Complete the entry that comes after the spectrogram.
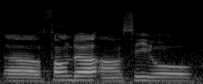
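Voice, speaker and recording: A man's voice: on the high side, a little slow, slight background noise. A man from Benin with a Beninese French accent, telling his life story as a guest. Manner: animated, acts out bus-stop calls. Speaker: guest, company founder. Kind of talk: storytelling interview.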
